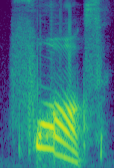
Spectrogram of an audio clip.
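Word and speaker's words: folks: had told that remember in the pronunciation of this word l is silent did you guess it yes the word is fox fox as i said it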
